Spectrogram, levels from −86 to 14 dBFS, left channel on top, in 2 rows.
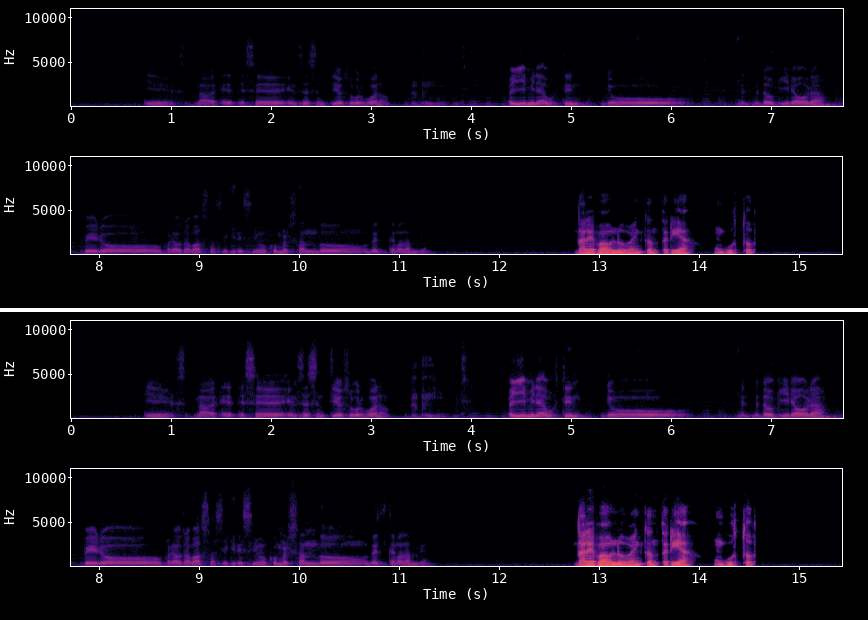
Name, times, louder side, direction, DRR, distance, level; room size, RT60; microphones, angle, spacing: voice 1, 0.7-4.0 4.4-6.2 6.7-11.4, right 2 dB, 45° right, 0.9 m, -46 dB
sound 1, 0.8-10.6, equal, 10° left, 5.8 m, -65 dB
voice 2, 12.8-14.6, right 4 dB, 75° right, 0.6 m, -27 dB
head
